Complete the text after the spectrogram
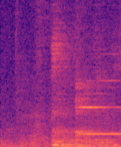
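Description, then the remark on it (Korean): A steady electronic beep tone from a hidden-camera conformity experiment, in which a group stands up and sits down at each beep, sounds in the second half: a single sustained note that starts abruptly after a short thump and holds to the end, fairly quiet over low background noise. “여러분 이 사람은 삐 소리 맞춰 모두 다 앉았다, 일어났다 앉는 이 사람들 속에서 어떻게 행동했을까요?”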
